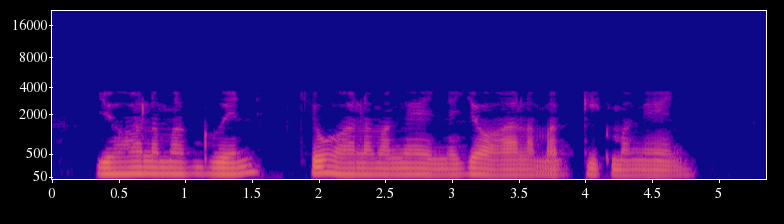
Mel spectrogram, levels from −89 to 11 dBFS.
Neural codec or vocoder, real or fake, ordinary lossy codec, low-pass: none; real; none; 3.6 kHz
